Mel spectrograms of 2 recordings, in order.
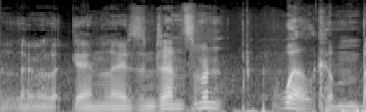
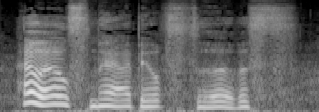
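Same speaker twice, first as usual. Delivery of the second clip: very high-pitched, ladylike female character voice; 11 semitones higher, 3 dB louder than usual. Playing through the game, speaker voices Missus Kabuto's lines in Missus Kabuto voice. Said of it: "I like doing her voice".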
